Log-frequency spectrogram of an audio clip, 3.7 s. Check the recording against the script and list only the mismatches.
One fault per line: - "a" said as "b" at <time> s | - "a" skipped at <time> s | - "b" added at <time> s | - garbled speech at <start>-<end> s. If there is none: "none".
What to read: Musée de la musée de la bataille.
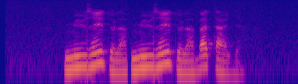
none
